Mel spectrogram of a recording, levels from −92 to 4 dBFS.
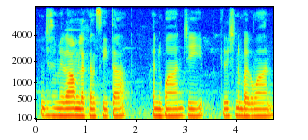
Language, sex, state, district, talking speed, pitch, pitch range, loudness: Hindi, male, Uttar Pradesh, Etah, 115 wpm, 140 Hz, 135-140 Hz, -16 LUFS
